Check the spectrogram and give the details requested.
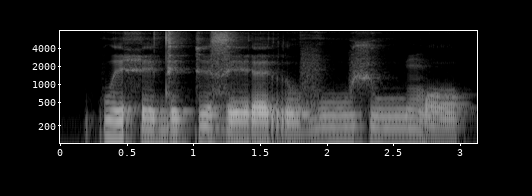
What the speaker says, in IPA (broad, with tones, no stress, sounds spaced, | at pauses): kʷ e˦ h e˨ d e˨ k ɪ˦˨ z e˨ ɾ ɛ˨ r ʊ˨ v uː˦ ʃ uː˦ m ɔ˨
